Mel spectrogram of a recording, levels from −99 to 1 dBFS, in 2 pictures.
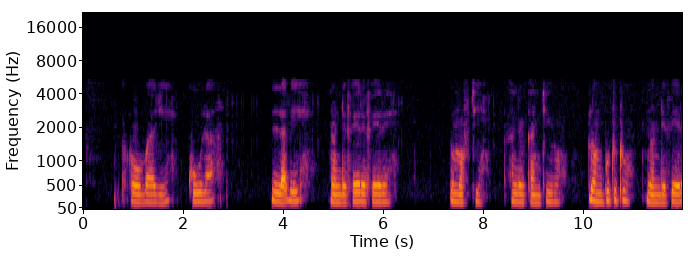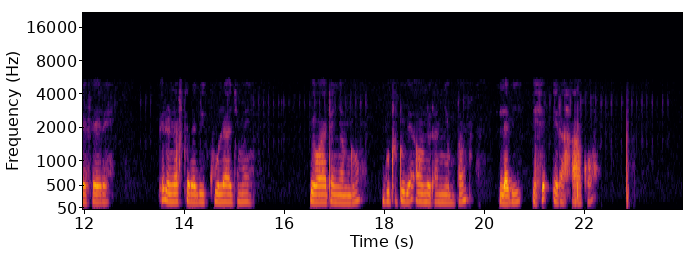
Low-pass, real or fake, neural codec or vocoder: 5.4 kHz; real; none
